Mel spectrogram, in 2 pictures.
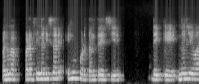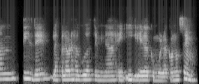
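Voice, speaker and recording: A woman's voice: mid-range voice, fairly even intonation, normal speed, dark tone. A woman student giving a class presentation, reading from slides with fillers and restarts. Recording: muffled lo-fi audio.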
